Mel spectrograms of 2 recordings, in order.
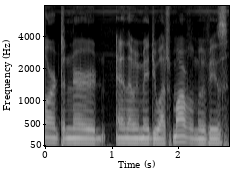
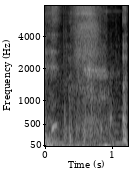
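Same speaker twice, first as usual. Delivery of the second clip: breathy silent laugh; 5 dB quieter than usual. Real, not acted. Laughing at the joke.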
